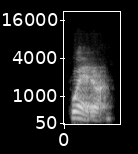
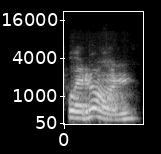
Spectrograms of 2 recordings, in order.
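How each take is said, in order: First: The stress is on the first syllable. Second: The stress is on the second syllable. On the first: The speaker calls it right. "the first half that should be the strong part" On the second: The speaker calls it wrong. "not fueron with the, the second part being the strong part"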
